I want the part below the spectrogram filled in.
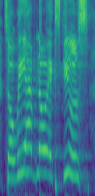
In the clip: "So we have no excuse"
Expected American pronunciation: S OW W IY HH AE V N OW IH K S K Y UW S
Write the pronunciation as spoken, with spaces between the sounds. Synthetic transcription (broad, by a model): S OW W IY HH AE V N OW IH K S K Y UW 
